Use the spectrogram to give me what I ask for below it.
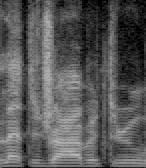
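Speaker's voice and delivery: put-on military-style barking. Retelling pushing through a crowd to let the driver in: retelling own yell. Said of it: "I'm yelling at the".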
